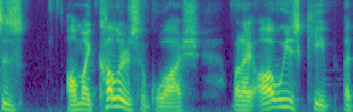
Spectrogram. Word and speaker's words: gouache: a sketch and also I'm going to use gouache so this is here's my gouache tray that's house wash is spelled for those of you who are trying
